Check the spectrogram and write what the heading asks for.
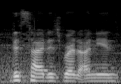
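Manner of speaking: normal talking voice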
